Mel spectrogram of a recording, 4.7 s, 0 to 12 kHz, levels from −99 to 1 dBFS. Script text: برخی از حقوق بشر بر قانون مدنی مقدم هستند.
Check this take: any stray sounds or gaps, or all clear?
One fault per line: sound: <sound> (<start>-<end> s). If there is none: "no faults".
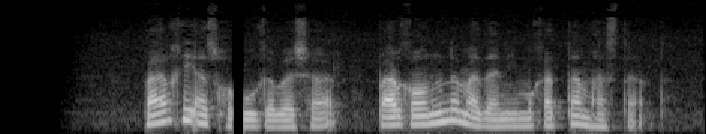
sound: dropout (1.6-1.6 s)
